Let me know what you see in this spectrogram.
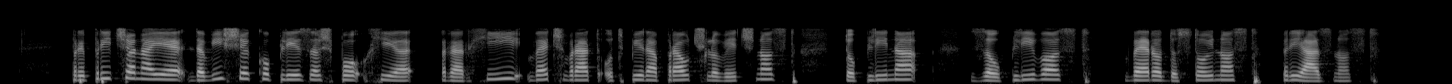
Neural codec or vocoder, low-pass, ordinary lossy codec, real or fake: none; 5.4 kHz; Opus, 64 kbps; real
